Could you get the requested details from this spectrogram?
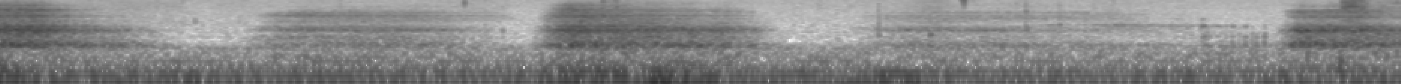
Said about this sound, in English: Fuck, lad. You're breathing mad heavy. you are all right over there, lad?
